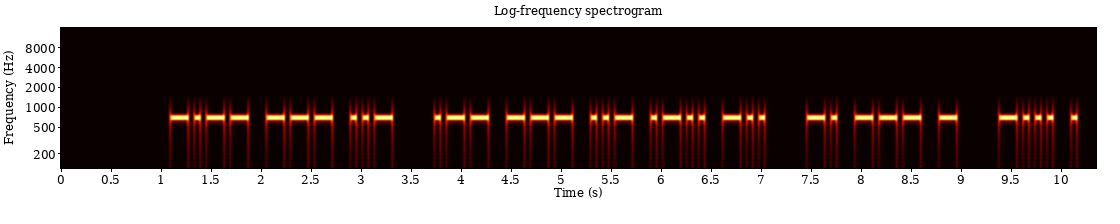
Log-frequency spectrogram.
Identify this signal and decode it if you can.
Morse code, heard as a keyed tone, about 20 wpm, 700 Hz. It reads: YOU WOULD NOT BE
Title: Sets of 5 Words Encore2 20wpm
